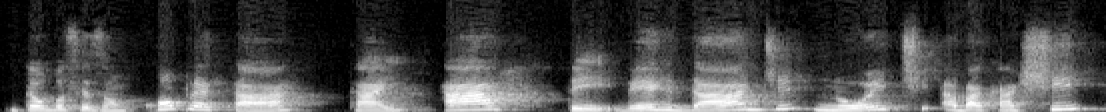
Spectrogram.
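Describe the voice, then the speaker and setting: A woman's voice: on the high side, expressive, slow, a bit bright, dull audio. A woman teacher giving a recorded class lesson, patient and explanatory, stretching out words to stress their syllables. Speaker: schoolteacher.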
